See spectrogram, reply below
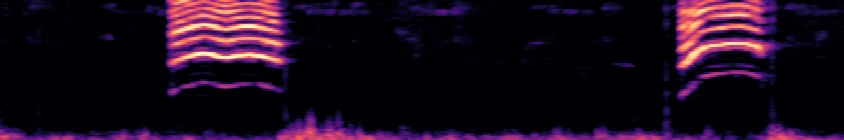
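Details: Pet ring-necked parrot, said to talk mummy and papa, gives two loud, buzzy, steady nasal phrases, each under a second long, separated by quiet room rumble.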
